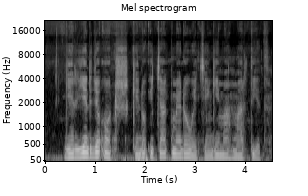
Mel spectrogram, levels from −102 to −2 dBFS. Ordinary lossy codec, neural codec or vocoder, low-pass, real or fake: none; none; none; real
